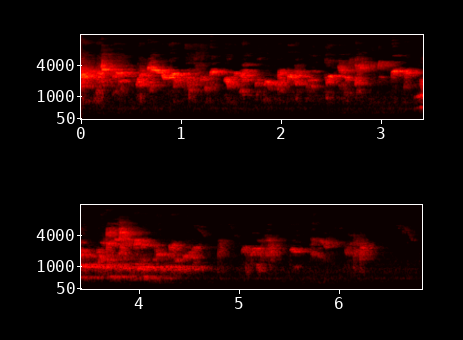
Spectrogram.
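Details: Common bulbul (Pycnonotus barbatus) talking in a chattering, warbled series that starts loud and gradually fades, notes grouped in short phrases; one of several rescued or wild individuals.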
